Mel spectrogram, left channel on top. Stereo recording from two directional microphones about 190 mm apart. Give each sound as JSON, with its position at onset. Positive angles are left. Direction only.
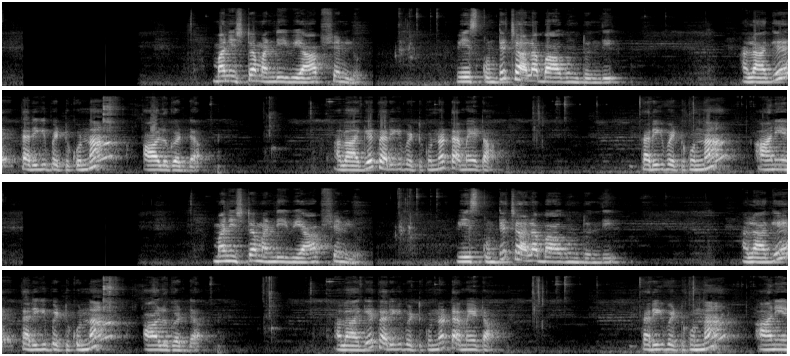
{"t": 2.1, "sound": "a woman's voice", "side_deg": 30}
{"t": 4.6, "sound": "a woman's voice", "side_deg": 30}
{"t": 7.3, "sound": "speech", "side_deg": 20}
{"t": 11.1, "sound": "a woman's voice", "side_deg": 15}
{"t": 14.9, "sound": "a woman's voice", "side_deg": 15}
